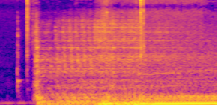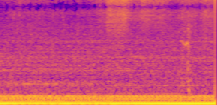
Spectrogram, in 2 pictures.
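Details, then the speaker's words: Porsche flat-six, cold start from inside the car with the engine still cold. Quick crank, then it catches and settles into a steady, even low rumble at fast cold idle, with no misses or knocks; a healthy start. "Déjà il y a un joli bruit et on se sent bien."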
